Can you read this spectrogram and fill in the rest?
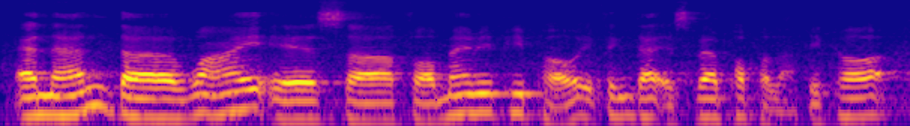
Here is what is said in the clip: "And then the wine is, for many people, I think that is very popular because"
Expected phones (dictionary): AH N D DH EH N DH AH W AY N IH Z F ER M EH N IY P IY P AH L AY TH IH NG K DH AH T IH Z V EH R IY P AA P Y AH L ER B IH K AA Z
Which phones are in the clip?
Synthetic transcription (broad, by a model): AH N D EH N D AH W AY IH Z F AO M EH N IY P IY P AH L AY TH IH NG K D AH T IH S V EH R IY P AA P Y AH L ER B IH K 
